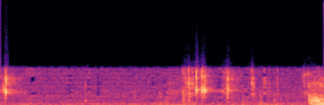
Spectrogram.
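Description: Hunting knife clicking and scraping inside a heat-formed PVC pipe sheath as it is tugged, a cluster of short clicks in the second half. The sheath grips the blade too tightly for the knife to come out.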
